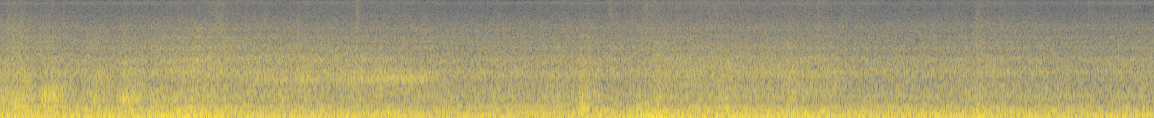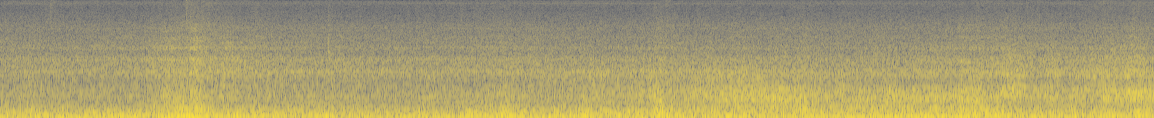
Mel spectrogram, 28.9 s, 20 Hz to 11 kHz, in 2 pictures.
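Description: Keikyu New 1000 series (Siemens GTO inverter) train running between stations, heard inside the car: a steady rumble of wheels on rail with faint motor tones and a few short knocks from the track.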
